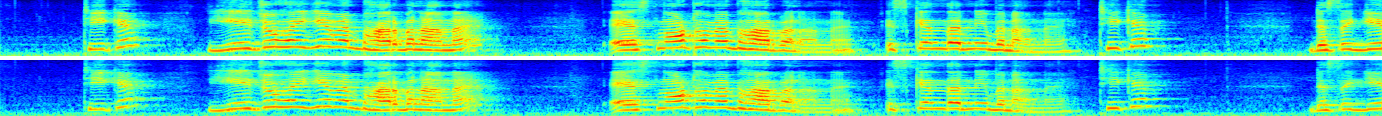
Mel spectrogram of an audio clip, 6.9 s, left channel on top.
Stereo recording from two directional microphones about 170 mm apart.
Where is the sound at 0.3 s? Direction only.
40° left (ahead or behind).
